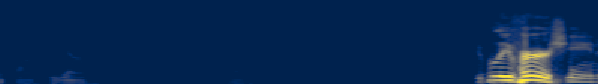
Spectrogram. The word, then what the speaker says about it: Famke Janssen: Although, if you do believe Famke Janssen, and that is how her name is fucking pronounced, by the way, it's not Famke Janssen, it's Famke Janssen.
